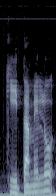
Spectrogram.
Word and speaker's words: quítamelo: Quítamelo es una palabra de 4 sílabas y la mayor fuerza de voz recae en esa sílaba que se conoce como antes de la antepenúltima.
